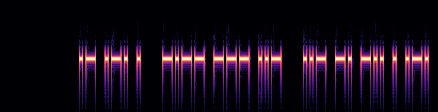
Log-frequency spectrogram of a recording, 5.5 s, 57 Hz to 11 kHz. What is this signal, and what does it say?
Morse code, heard as a keyed tone, about 30 wpm, 700 Hz. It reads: ARE YOU UNDER
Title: Sentences from Top 1600 Words 30wpm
